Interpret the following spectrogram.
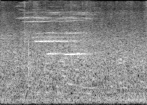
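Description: High-pitched squeal of a metro train's wheels, several thin steady tones starting a moment in and fading near the end, over street and crowd noise.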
